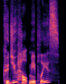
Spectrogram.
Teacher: Use a little rising tone at the end of your question.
